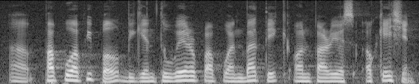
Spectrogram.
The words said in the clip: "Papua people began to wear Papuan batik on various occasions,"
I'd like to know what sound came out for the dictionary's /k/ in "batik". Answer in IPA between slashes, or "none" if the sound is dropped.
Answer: /k/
